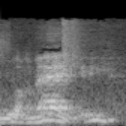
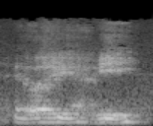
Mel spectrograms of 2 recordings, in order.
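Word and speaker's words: Lamé: But a French mathematician whose name is Lame, L-A-M-E, with a diacritical mark above the E, I think that changes the pronunciation from lame to Lame.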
